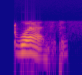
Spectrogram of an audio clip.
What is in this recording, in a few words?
WC EMS ALERT, p25; wake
